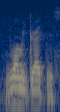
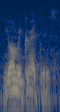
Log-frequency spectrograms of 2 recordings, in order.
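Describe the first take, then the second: First: Low, soft assurance; softly spoken vow; earnest promise. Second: Lower, much softer repeat of a vow; quiet, low assurance; hushed promise. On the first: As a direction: quietly promise it, retold. Quoted promise, repeated after pause. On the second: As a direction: let the promise drop low and soft. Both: Retold or imitated.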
